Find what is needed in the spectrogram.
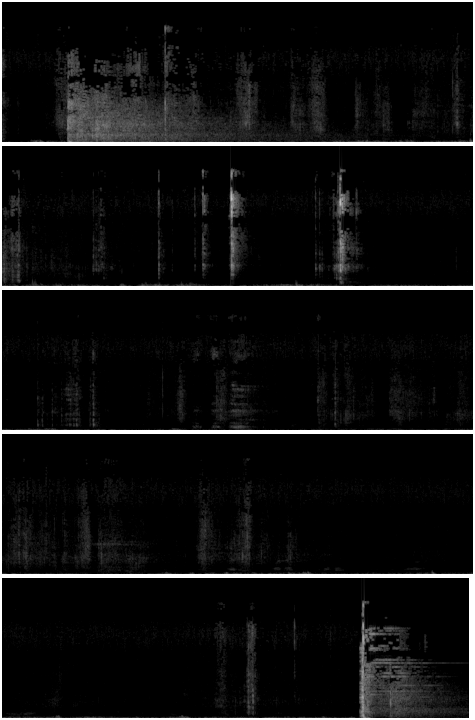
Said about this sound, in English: and then you got your tactical or administrative reload. I'm gonna give the demonstration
